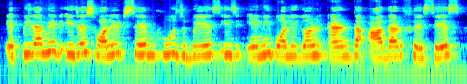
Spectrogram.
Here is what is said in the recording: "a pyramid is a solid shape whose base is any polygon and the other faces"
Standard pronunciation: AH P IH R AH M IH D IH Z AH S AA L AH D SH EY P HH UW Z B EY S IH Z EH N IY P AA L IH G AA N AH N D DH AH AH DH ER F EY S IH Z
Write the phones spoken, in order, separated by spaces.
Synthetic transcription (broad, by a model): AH P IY R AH M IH D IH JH AH S AA L AH D S EY B HH UW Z B EY S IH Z EH N IY P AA L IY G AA N AH N D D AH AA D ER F EY S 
